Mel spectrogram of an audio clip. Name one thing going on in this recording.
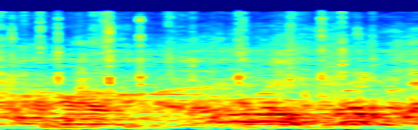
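A small model train rattles along its tracks.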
